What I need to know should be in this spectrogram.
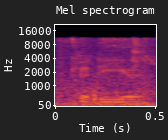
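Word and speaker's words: caudillo: Cadillo. No. Cadillo. Caudelio. You're at a spot. There's no yo there, but it's like Caudelio. But in Spanish, double L is pronounced Y.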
